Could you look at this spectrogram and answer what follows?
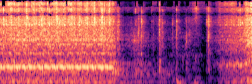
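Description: A domestic sewing machine runs a fast, even stitch for about a second and a half, buzzing steadily up close, then stops, leaving a few soft clicks and handling noises of fabric.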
